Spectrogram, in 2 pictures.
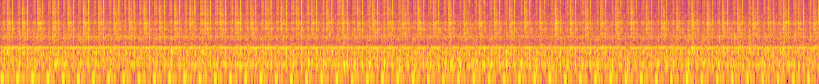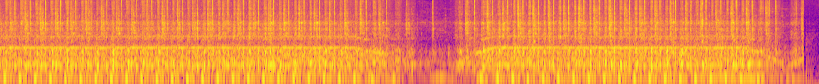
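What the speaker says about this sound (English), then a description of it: "I'm sewing fast, but I'm moving the hoop very slow." Embroidery sewing machine fitted with a spring needle stitching fast for a long continuous run, a dense rapid mechanical whir that dips briefly near the end before resuming, close and steady with no talk.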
